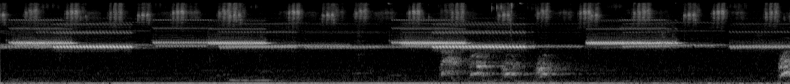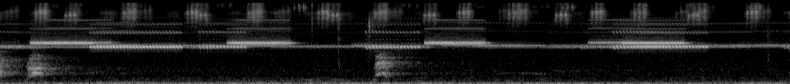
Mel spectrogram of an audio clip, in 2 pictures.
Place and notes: Brhlovce, Brhlovce, Slovensko - Village at night: Insects, dogs and TVs
Village at night: Insects, dogs and TVs
Recorded with LOM USI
